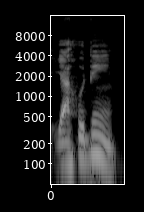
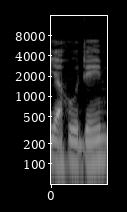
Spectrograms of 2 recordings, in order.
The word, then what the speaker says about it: Yahudim: But the word Yahudim is there. Yahudim. That's proper. You can say Yahudim because Yahoo.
